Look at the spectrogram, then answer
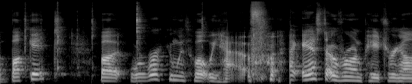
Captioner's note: laughs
